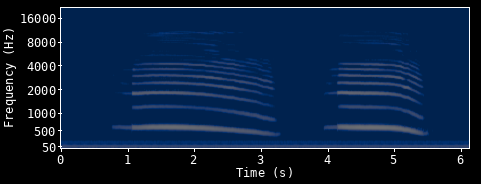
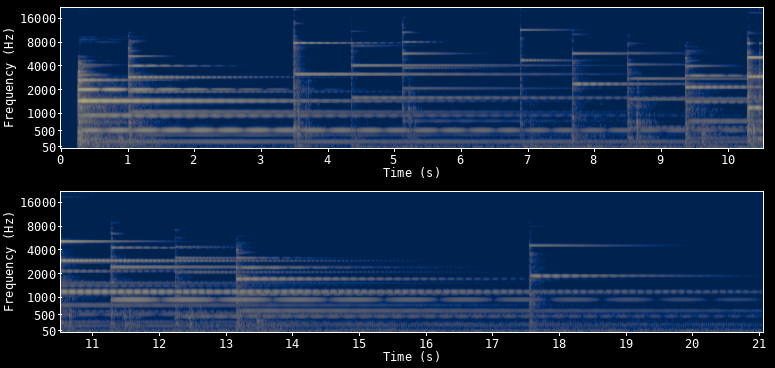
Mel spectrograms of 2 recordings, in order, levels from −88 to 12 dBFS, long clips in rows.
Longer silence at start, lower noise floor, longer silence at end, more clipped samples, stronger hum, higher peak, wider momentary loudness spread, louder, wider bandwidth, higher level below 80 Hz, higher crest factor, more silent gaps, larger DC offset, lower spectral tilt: second, 0 s vs 0.25 s; first, -71 dBFS vs -63 dBFS; second, 0 s vs 2.05 s; neither; first, 60 Hz at -70 dBFS vs none; second, -40 dBFS vs -10 dBFS; second, 15 LU vs 26 LU; second, -50 LUFS vs -28 LUFS; about the same, over 20 kHz vs over 20 kHz; second, -72 dBFS vs -66 dBFS; second, 14 dB vs 24 dB; neither; neither; first, -1.5 dB/octave vs 1 dB/octave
